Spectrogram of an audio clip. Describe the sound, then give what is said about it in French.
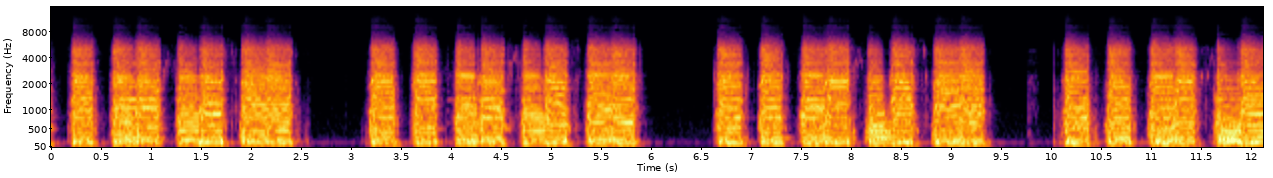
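An electric guitar riff with a crunchy, lightly overdriven tone plays as tight, choppy chord stabs. They come in short, punchy groups with clear silences between phrases, loud and incisive, and no voice is heard. “que je joue avec un son plutôt crunch, pas trop saturé, un petit peu. Ce qui est important, c'est que ce soit bien incisif et bien nerveux. Donc le riff est vraiment tout con, ça fait comme ça.”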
